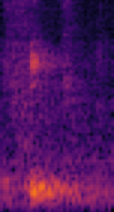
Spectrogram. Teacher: you should be able to hear a little puff of air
